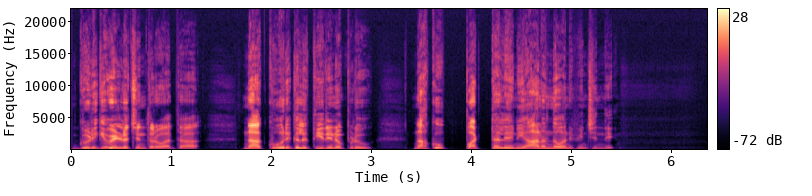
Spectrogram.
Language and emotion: Telugu, happy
